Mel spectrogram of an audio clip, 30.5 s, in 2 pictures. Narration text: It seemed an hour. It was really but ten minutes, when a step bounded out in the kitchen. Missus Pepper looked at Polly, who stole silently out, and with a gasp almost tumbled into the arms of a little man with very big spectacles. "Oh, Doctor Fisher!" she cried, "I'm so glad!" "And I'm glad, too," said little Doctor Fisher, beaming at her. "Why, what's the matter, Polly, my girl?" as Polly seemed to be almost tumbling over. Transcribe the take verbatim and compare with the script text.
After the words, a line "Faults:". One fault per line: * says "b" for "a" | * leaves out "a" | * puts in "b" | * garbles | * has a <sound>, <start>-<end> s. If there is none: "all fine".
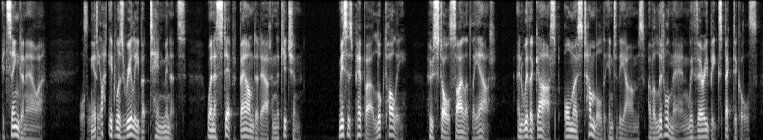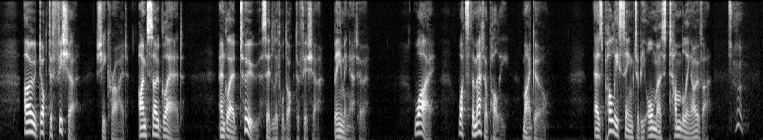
It seemed an hour. [garbled] It was really but ten minutes, when a step bounded out in the kitchen. Missus Pepper looked Polly, who stole silently out, and with a gasp almost tumbled into the arms of a little man with very big spectacles. "Oh, Doctor Fisher!" she cried, "I'm so glad!" "And Glad, too," said little Doctor Fisher, beaming at her. "Why, what's the matter, Polly, my girl?" as Polly seemed to be almost tumbling over.
Faults:
* garbles
* leaves out "at"
* leaves out "I'm"
* has a sneeze, 29.8-30.3 s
